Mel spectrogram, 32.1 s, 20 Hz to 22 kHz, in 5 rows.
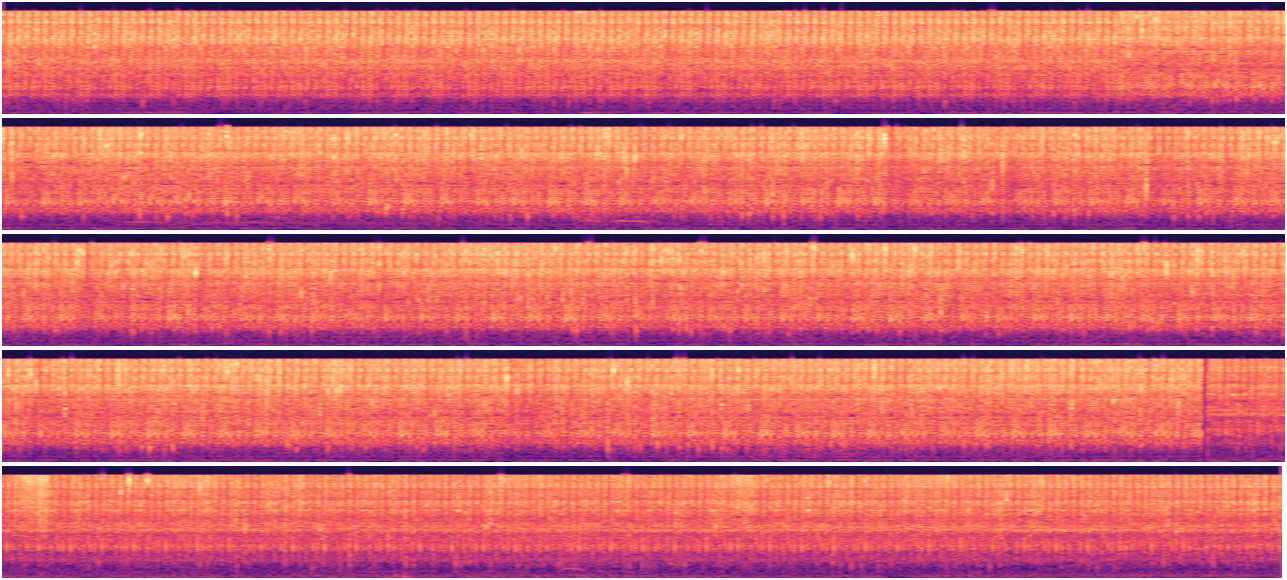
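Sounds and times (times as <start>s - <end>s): model water pump whirring: 0.0s - 32.0s.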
